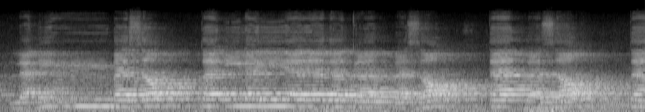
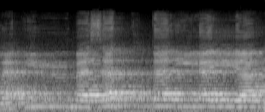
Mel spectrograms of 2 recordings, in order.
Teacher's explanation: نقرأ صفة الاستعلاء وصفة الإطباق في الطاء، ثم نقرأ التاء المشددة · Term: idgham naqis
